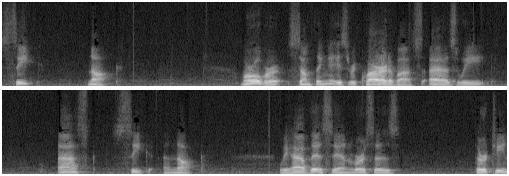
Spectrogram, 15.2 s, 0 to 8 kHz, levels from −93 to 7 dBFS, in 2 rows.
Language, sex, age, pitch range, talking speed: English, male, 60-79, 90-115 Hz, 80 wpm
